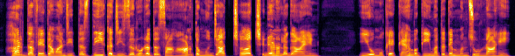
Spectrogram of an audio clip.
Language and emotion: Sindhi, angry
